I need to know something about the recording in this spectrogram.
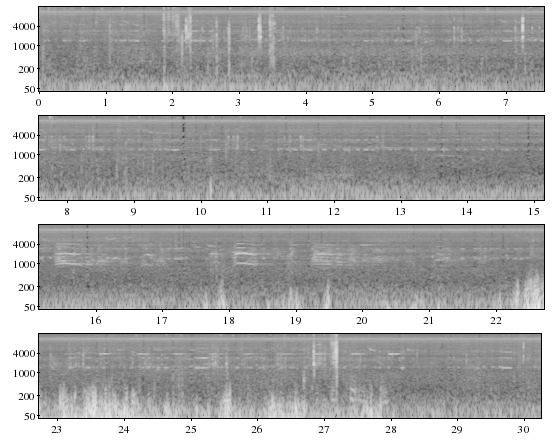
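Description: Geese honking in a short series of calls about halfway through. A low rumbling noise in the second half is the loudest sound.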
